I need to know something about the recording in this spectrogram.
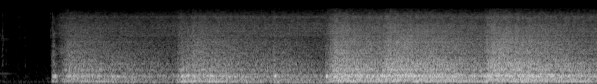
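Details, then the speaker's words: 1991 Audi Turbo wagon, high-speed circuit powered via test light probe on pin 1: steady rushing whir stepping up twice to full speed; relay and load side work, fan runs all three speeds, resistor and ground good. "let's see Tesla's hot right that's definitely high speed now where is that Relay can we hear it click before the fan kicks"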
